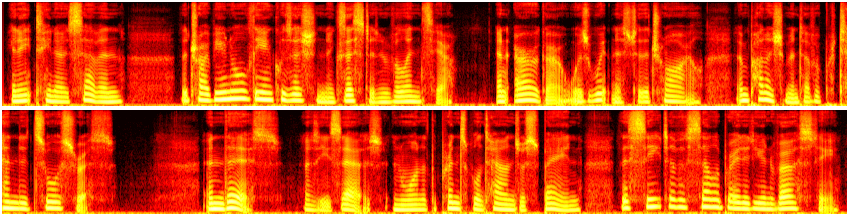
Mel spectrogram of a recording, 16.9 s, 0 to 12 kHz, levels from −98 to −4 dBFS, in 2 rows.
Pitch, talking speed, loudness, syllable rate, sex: 180 Hz, 155 wpm, -17 LUFS, 5.4 syllables/s, female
